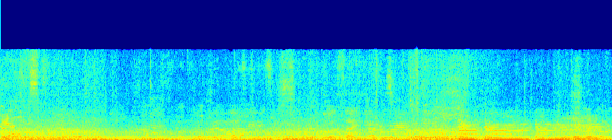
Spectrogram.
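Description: Airport people-mover train car running, with a steady low rumble and hum, and passengers talking in the crowded car. Near the end comes a short electronic chime of a few held notes that step in pitch.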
